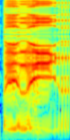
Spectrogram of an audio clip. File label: "BELIEVE", Speak & Spell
